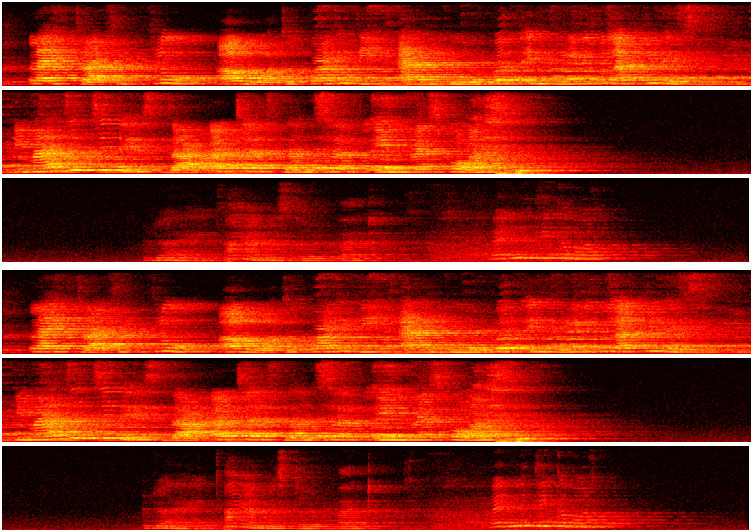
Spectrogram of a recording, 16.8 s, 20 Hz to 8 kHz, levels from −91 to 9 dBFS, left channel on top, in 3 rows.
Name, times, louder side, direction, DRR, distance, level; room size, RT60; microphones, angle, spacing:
voice 1, 0.2-5.3 5.7-9.6 14.7-15.0 15.2-15.5, left 1 dB, 80° left, -5 dB, 0.6 m, -23 dB
sound 1, 2.3-7.6, left 2 dB, 45° left, 0.8 m, -32 dB
voice 2, 12.3-14.0 14.9-15.7, right 2 dB, 40° right, -2 dB, 0.4 m, -35 dB
2.8 x 2.2 x 2.3 m, 1.5 s
head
